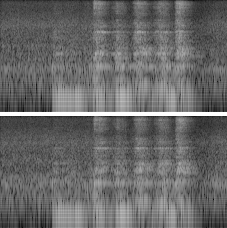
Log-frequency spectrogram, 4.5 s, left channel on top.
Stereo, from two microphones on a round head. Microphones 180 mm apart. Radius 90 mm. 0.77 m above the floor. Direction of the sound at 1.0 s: 35° left (ahead or behind).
